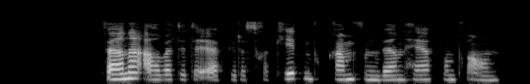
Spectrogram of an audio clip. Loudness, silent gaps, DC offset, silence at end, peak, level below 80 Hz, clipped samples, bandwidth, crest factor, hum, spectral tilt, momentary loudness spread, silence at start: -20 LUFS; 2.70-2.76 s, 3.20-3.29 s; under 0.1%; 0.35 s; 0 dBFS; -66 dBFS; under 0.1%; 7.8 kHz; 22 dB; none; -4.5 dB/octave; 19 LU; 1.05 s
